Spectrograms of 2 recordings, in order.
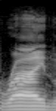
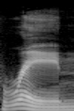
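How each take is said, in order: First: The vowel sounds like the one in 'rind'. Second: The vowel sounds like the one in 'rain'. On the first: The speaker calls it wrong. "not rind like pork rinds" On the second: The speaker calls it right. "I think it's rain like rain"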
